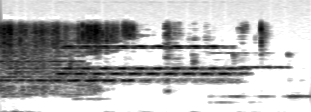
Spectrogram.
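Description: A phone rings faintly indoors, a steady electronic ringtone with a few tonal, beeping notes, heard alone and quiet.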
